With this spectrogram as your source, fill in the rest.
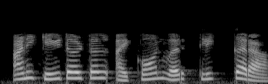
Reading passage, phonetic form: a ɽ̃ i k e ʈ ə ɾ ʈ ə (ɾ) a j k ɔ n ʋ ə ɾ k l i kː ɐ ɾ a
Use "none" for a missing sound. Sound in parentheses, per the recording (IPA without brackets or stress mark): l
